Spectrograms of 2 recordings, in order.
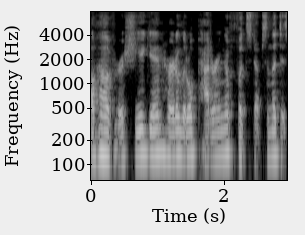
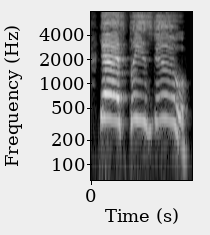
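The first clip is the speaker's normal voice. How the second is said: very slow, high, loud group plea; chorus call; 12 dB louder, much slower than usual. Acted. Animals joining in chorus, loud and slow. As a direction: call out together. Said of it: "joined chorus".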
